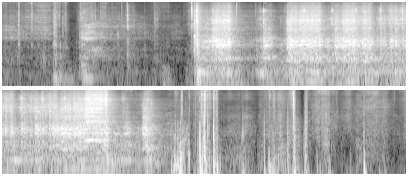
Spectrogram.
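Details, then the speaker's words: Murray being started for the first time in a long while, on a freshly charged battery: harsh, rough grinding churn for about three seconds while cranking, then dies off; starter suspected chewed up or broken, not confirmed. "Wow, that sounds really bad. Wow, that starter's frigged up."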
